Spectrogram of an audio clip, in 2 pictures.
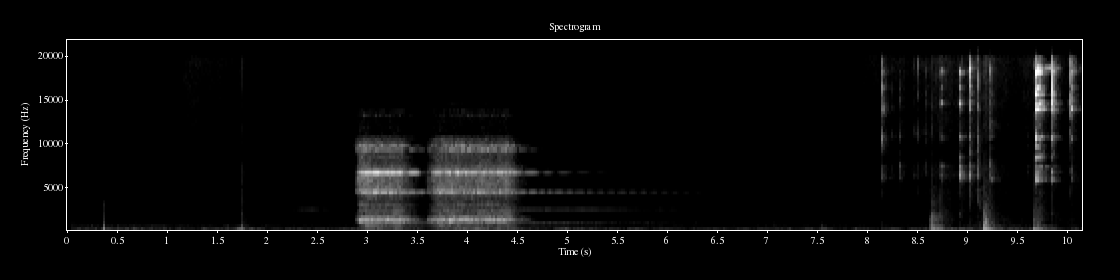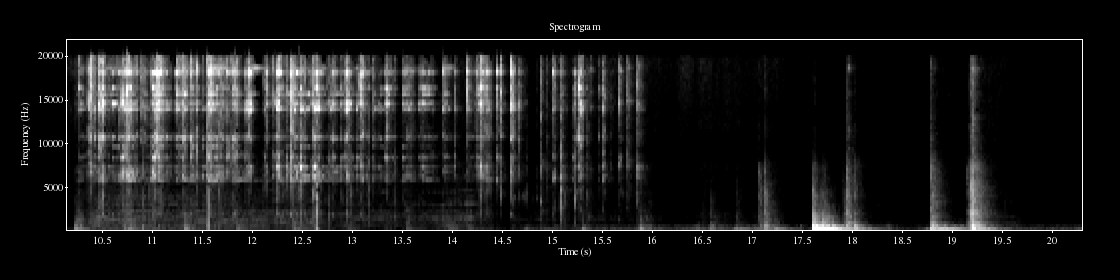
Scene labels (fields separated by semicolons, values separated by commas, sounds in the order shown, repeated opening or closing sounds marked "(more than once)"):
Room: bedroom; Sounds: bell ringing, keys, footsteps, phone ringing, door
